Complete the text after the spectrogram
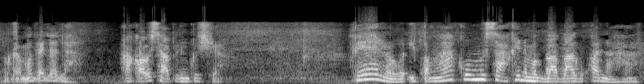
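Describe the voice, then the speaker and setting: Middle-aged Filipino matriarch, stern yet caring, lively intonation, radio drama with faint noise. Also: female voice, sits low, a little fast, creaky, heavily acted. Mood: calm, earnest. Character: stern, caring mother and wealthy benefactress.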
